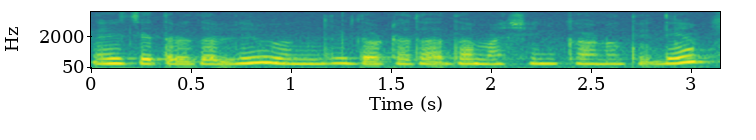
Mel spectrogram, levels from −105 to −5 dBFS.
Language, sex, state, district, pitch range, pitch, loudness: Kannada, female, Karnataka, Koppal, 245-275 Hz, 255 Hz, -14 LUFS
